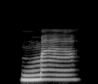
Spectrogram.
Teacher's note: In Northern Vietnamese, the first one, ngang, is a flat no-tone mark.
